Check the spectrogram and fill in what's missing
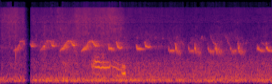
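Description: Short repeated clucks and chirpy calls from a chicken nearby, over a low background hum, with a brief dropout near the start.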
